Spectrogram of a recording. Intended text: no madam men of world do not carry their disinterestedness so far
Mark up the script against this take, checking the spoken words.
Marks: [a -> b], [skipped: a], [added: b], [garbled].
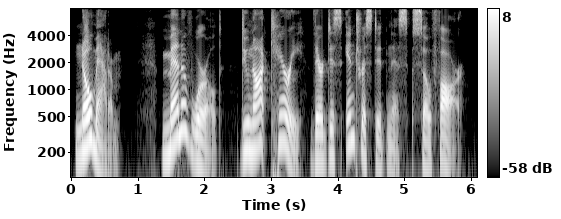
no madam men of world do not carry their disinterestedness so far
